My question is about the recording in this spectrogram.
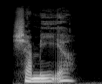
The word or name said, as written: charmere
